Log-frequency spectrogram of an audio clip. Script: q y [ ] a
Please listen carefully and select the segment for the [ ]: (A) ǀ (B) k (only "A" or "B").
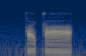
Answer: B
